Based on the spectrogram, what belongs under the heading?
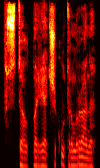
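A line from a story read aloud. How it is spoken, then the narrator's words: Muttered. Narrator (Russian): пробормотал Знобиша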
